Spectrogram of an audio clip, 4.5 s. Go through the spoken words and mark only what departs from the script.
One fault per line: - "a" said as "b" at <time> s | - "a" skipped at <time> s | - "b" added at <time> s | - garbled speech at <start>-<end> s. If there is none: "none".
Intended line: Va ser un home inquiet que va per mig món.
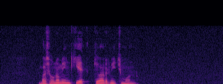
none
